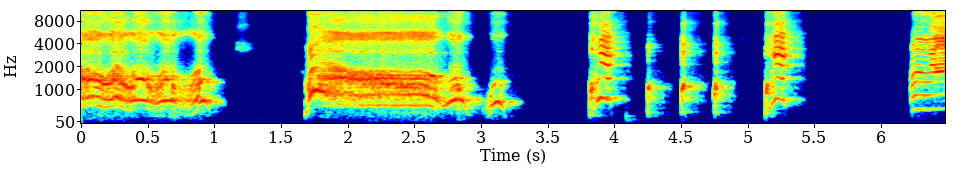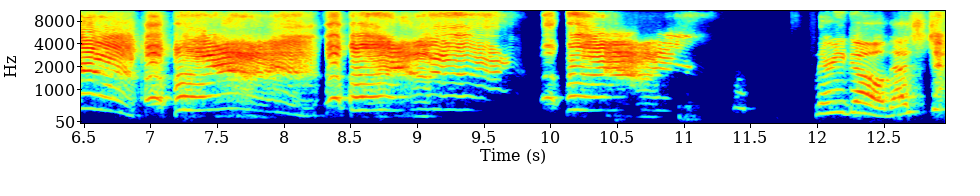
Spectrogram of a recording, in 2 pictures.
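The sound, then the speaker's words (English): A person vocally imitates a dog and a crying baby: short barking yelps at first, then long wavering wails like a crying baby, loud, in several bursts separated by brief pauses. “Like, she loved the rooster call, the dog, the baby.”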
